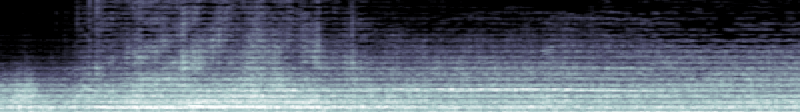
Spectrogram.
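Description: Military jet aircraft engine noise: a steady rush with a faint high whine through the middle.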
